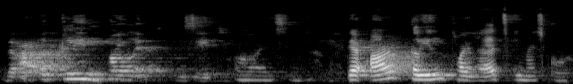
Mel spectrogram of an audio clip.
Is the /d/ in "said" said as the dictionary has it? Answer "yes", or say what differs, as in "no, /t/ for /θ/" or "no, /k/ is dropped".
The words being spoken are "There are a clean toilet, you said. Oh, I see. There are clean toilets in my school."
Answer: no, /d/ is dropped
